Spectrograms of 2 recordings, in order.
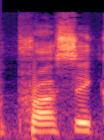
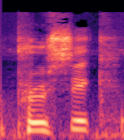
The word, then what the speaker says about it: Prusik: you can tie this this is called a pric or prusik knot uh either pronunciation is correct there's you're not wrong one's not wrong and one's right pric pric same thing tomato tomato potato potato right okay so and then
